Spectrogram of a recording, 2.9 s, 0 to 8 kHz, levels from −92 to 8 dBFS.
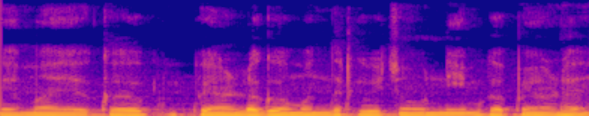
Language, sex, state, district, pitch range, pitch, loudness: Hindi, male, Uttar Pradesh, Jalaun, 120-125 Hz, 125 Hz, -14 LUFS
